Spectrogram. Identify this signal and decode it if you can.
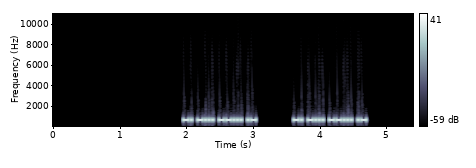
Morse code, heard as a keyed tone, about 42 wpm, 700 Hz. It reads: NB7A NB7A
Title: USA Call Signs - 4 Characters - Repeated 2x - 45wpm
